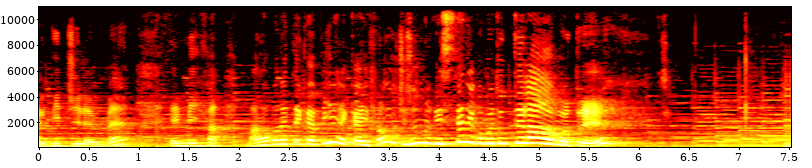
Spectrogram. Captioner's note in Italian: accento siciliano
